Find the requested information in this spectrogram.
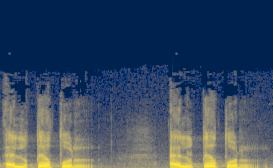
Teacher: الثانيه التي تؤثر في الراء هي ما قبل الطاء وهي الكسره والكسره تشد الراء الى اسفل يعني نحو الترقيق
